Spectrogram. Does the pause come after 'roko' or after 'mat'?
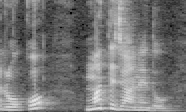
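after roko. The pause comes after the first word. Stop the person; do not let them go. "Comma मैंने अगर यहाँ लगा दिया"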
